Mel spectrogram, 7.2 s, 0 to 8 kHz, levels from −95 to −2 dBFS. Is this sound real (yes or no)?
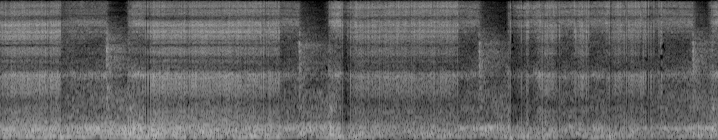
no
